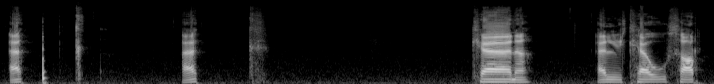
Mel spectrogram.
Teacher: the kaf touches the roof of the mouth a little bit, touches the bone of the roof of the mouth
